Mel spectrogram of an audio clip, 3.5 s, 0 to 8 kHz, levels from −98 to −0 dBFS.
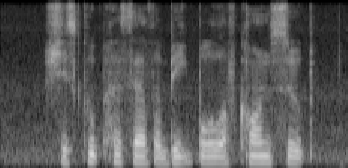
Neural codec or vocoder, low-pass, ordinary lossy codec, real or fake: none; 7.2 kHz; none; real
